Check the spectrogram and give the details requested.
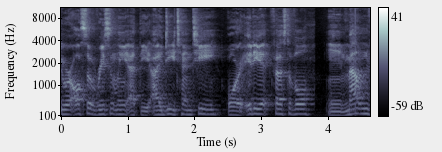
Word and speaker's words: ID10T: headliner came on, that it is not pronounced Idiot Fest. It is pronounced ID10T, as in D10, as in D&D, as in it was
